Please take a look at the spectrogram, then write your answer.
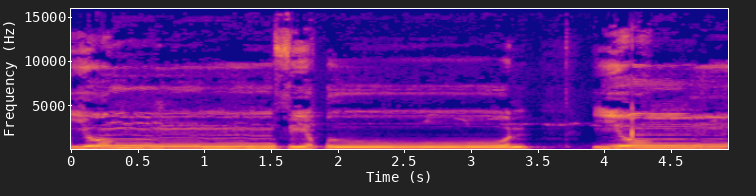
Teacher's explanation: কুতে আমরা তিন আলিফ টান দিয়ে নুনটাকে সাকিন করবো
